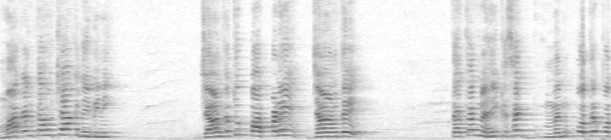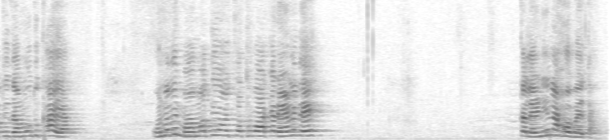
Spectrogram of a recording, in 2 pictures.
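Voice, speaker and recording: An actress playing a harsh, sharp-tongued older mother-in-law in a short film. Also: very high voice, brisk, long pauses, reverberant. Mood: scolding. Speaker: actor. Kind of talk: Punjabi short film acting.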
